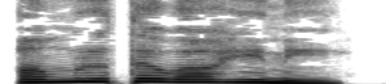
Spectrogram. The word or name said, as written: ಅಮೃತವಾಹಿನಿ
